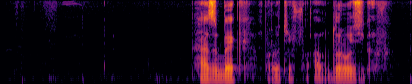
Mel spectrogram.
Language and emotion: Russian, neutral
